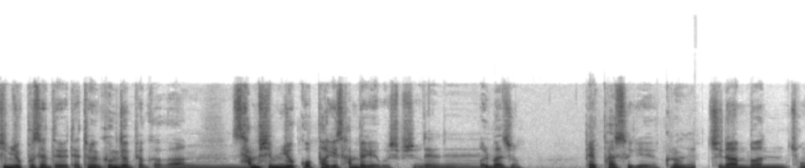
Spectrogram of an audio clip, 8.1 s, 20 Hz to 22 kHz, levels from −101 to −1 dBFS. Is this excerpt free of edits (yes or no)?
no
